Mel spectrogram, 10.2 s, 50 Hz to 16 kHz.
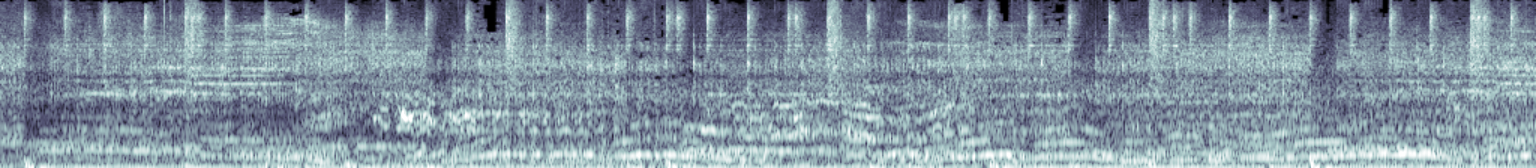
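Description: Drift Lamborghini Huracan's V10 engine revving up and down repeatedly as the car slides through a drift, its pitch rising and falling about once a second, with tyre squeal.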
